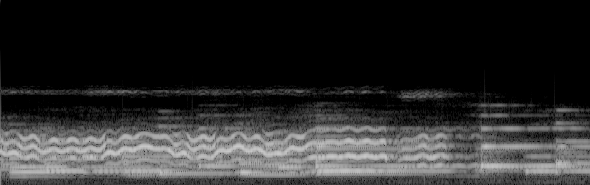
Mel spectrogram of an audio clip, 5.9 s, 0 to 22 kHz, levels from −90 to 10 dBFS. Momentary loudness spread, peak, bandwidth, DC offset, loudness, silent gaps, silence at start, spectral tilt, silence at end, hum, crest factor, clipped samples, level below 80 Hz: 8 LU; -4 dBFS; 3.1 kHz; under 0.1%; -17 LUFS; none; 0 s; -6 dB/octave; 0 s; none; 12 dB; under 0.1%; -68 dBFS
